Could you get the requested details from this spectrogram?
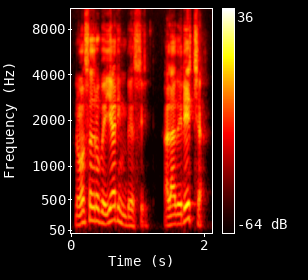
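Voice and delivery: insulto gritado, alto; grito furioso. Acted. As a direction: grita con rabia el insulto. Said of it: "grita otro cochero invisible con cólera". (otro cochero le grita furioso a Jonah)

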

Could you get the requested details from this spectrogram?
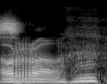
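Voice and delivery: "Orro" with a long trilled R; rolled r. Shown as a demonstration. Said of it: "I like to do that".

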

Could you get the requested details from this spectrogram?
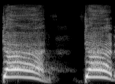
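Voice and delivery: put-on high, loud boy calling across a field; imitated child's yell. Boy calling back to dad at a football game, high imitated shout. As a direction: mimic a kid hollering for his father. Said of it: "he'd turn back and go".

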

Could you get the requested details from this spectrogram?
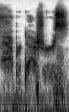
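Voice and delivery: breathy stage whisper. Acted. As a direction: hiss the word in a whisper. Whispered word, sketch.

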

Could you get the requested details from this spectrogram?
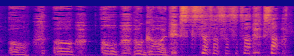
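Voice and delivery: high panting cries; woman panting, overwhelmed; panted out. A narrator's reading. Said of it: "she panted out".

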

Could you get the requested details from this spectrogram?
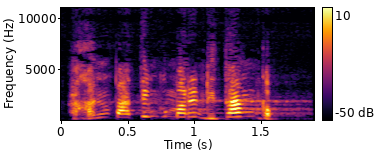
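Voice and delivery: very high, loud exclamation; blurting out the news; exclaiming colleague. Retold or imitated. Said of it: "teman-teman ngomong begini". (teman berseru sangat tinggi)

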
